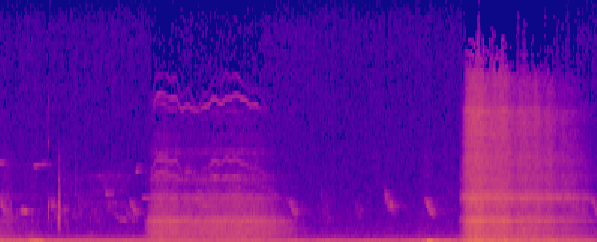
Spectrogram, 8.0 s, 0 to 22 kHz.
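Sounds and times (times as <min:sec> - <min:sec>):
faint bird chirps: 0:00.0 - 0:06.0, 0:07.6 - 0:07.9
deep breaths in and out: 0:01.9 - 0:04.2, 0:06.1 - 0:07.9.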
